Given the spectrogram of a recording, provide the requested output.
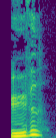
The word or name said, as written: øve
